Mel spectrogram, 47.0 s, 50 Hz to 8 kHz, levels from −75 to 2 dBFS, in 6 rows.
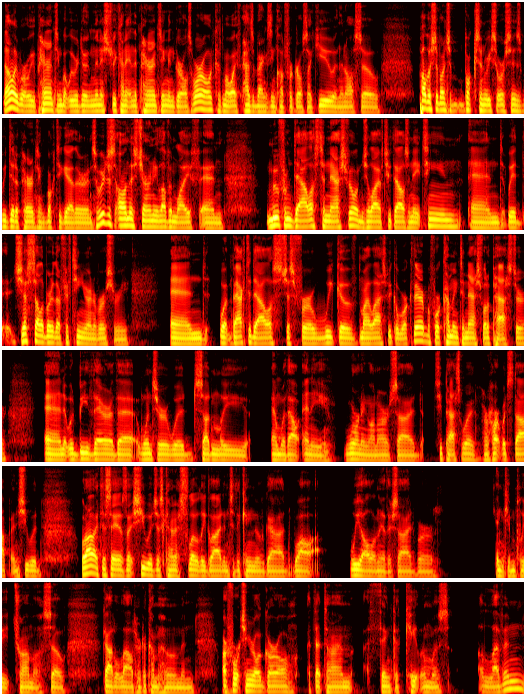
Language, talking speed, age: English, 220 wpm, 30-49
